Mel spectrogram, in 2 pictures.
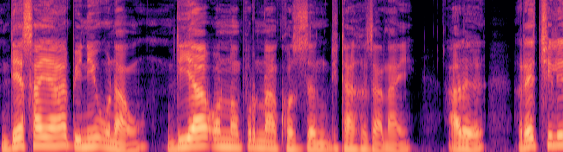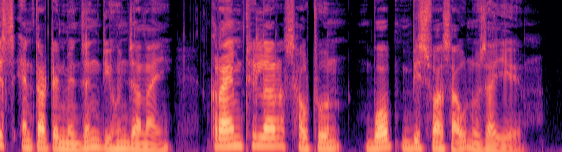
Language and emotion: Bodo, neutral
